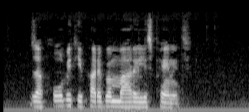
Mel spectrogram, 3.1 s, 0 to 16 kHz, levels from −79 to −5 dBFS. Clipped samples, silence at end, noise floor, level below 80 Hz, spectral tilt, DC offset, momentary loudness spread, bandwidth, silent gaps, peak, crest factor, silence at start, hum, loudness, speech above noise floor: under 0.1%; 0 s; -44 dBFS; -42 dBFS; -5 dB/octave; under 0.1%; 9 LU; 11.5 kHz; none; -6 dBFS; 18 dB; 0.05 s; 50 Hz at -40 dBFS; -22 LUFS; 21 dB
